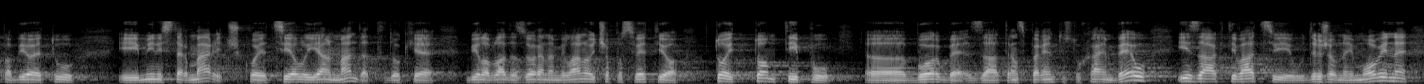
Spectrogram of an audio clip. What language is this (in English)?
Croatian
